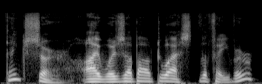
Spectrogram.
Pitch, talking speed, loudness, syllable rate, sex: 135 Hz, 205 wpm, -18 LUFS, 4.7 syllables/s, male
